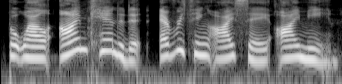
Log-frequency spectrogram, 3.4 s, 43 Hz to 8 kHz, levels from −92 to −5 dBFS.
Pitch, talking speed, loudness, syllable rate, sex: 240 Hz, 160 wpm, -17 LUFS, 5.3 syllables/s, female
